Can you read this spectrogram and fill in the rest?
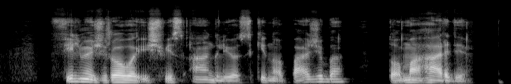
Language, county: Lithuanian, Kaunas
